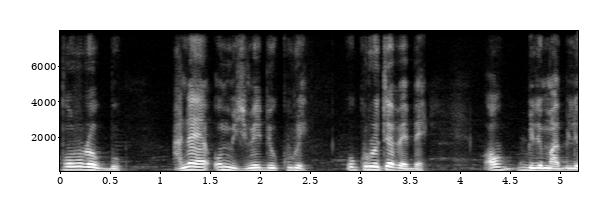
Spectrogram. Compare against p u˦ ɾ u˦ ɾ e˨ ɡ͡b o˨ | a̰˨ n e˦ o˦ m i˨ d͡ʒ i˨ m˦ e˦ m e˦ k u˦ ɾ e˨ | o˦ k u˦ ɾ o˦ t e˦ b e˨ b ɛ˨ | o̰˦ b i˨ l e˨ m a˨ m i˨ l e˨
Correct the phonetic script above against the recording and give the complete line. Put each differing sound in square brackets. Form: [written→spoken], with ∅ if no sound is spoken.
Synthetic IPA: p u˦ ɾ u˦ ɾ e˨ ɡ͡b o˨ | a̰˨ n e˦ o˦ m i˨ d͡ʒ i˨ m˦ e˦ [m→b] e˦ k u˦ ɾ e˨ | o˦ k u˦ ɾ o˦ t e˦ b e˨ b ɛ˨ | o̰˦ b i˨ l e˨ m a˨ [m→b] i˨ l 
